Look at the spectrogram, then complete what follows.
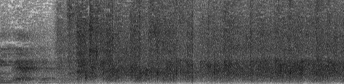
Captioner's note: audience applauding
